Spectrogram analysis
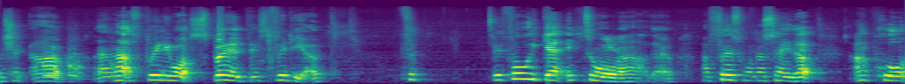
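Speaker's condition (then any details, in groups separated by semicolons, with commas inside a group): Cerebral palsy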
